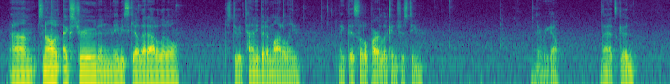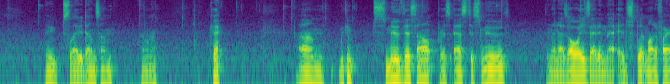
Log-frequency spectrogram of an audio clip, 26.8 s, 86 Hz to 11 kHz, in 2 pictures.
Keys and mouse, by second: 0.0 s, 6.8 Tab, 16.1 7, 23.5-23.9 middle drag.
